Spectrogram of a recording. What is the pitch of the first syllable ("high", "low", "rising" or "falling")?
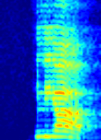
falling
